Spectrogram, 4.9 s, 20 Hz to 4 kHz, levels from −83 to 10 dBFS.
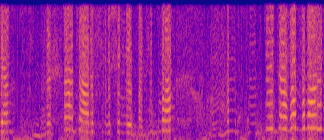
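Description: Speech over an 8 kHz G.711 telephone path, with mu-law and A-law mixed up throughout: the mu-law-coded samples were decoded as A-law, scrambling levels into harsh distortion and lifting pauses into noise.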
